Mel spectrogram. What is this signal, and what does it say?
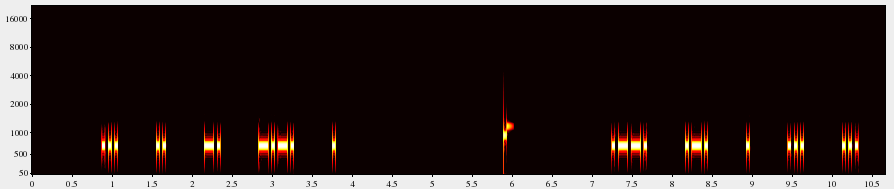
Morse code, heard as a keyed tone, about 30 wpm, spaced as for 14 wpm, 700 Hz. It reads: SINCE PRESS
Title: 4x Character Spacing - Top 300 Words - 30wpm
